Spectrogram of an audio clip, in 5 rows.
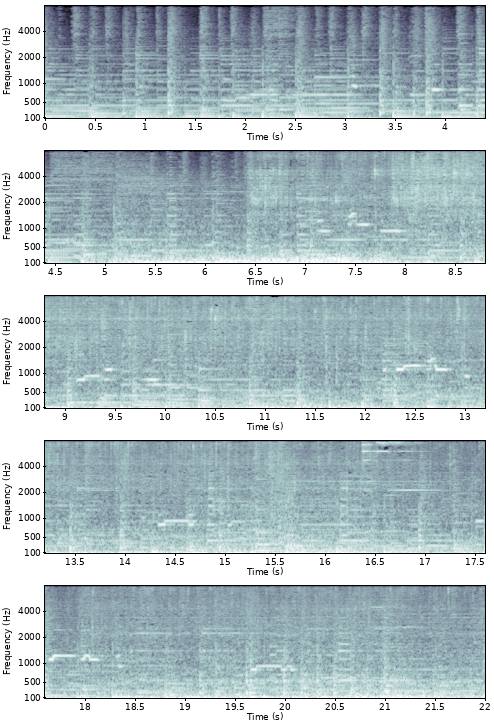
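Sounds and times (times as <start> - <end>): background music: 0.0 - 22.0
okra sizzling in hot oil: 6.4 - 16.4, 17.0 - 22.0.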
